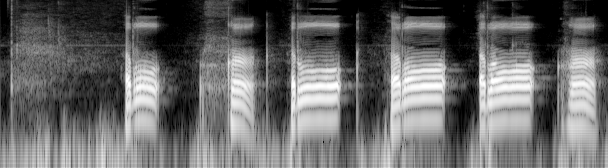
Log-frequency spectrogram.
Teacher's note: huruf ro itu dilafalkan teman-teman sekalian bukan dari ujung lidahnya banget bukan dari sininya banget tapi dari bagian punggungnya Nah jadi bukan bagian ininya ya bukan bagian ininya tapi bagian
